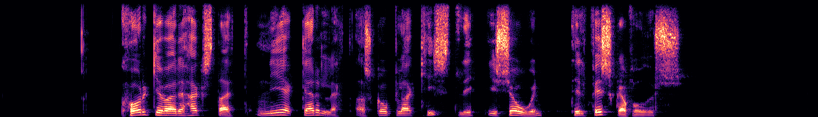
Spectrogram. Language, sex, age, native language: Icelandic, male, 30-39, Icelandic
